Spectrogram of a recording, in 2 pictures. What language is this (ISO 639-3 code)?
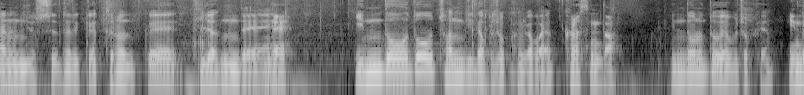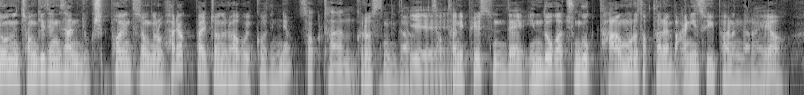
kor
